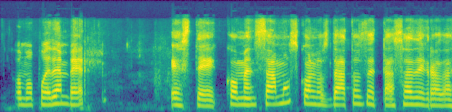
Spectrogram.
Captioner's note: speaking foreign language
